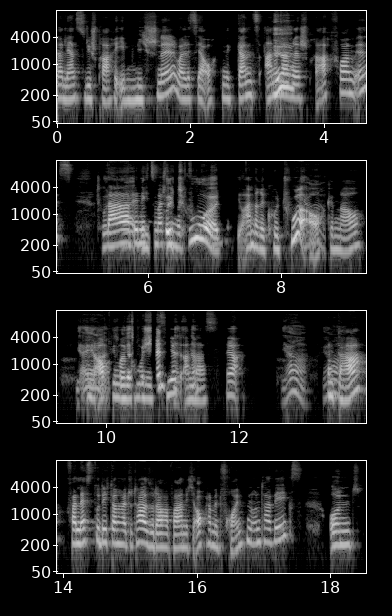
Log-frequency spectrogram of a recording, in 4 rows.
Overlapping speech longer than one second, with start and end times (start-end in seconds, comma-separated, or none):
5.4-7.1, 9.7-11.4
